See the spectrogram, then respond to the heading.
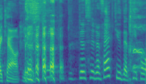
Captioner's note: laughter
